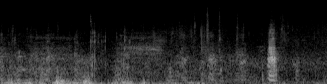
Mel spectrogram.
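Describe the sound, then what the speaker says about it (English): Injured duck held in someone's hands indoors in winter, giving a single short, loud quack near the end, with soft handling rustle and low background noise. "Yeah, Doug, it's a duck in my hands."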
